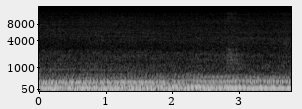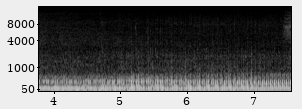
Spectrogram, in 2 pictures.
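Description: A 2003 Harley-Davidson V-Rod motorcycle engine holds a loud, steady, close rumble with deep low-pitched throb and mechanical clatter, heard alone without talk.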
